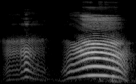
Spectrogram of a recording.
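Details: 68-day-old infant lying down and struggling to fall asleep: two brief fussy cries, a short whimper then a louder wail; tired-baby crying.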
